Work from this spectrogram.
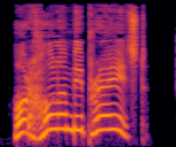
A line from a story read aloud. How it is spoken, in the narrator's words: shouted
